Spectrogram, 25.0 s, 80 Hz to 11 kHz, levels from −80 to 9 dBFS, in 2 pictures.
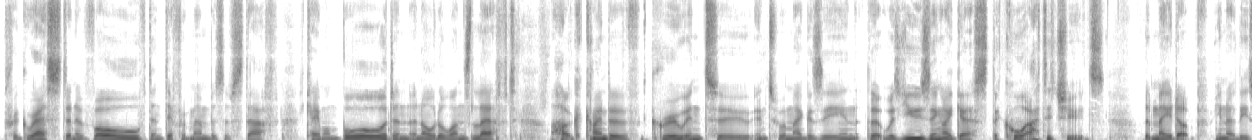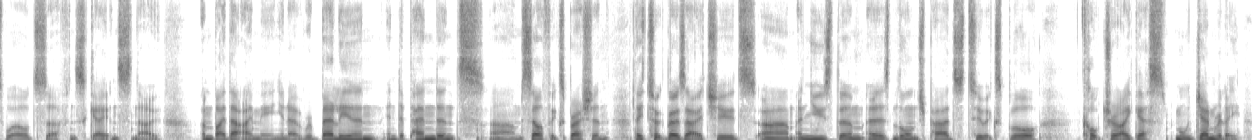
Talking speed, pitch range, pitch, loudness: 175 wpm, 95-115 Hz, 100 Hz, -28 LUFS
